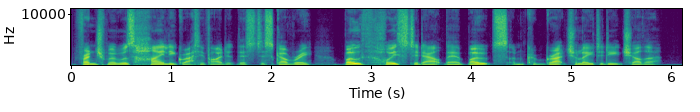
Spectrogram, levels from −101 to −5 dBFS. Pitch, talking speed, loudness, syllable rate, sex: 110 Hz, 165 wpm, -20 LUFS, 5.4 syllables/s, male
